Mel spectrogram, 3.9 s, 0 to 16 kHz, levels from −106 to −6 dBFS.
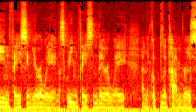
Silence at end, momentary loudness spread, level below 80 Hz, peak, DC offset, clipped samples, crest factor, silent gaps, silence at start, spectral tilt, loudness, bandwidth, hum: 0 s; 11 LU; -40 dBFS; -6 dBFS; 1%; under 0.1%; 20 dB; none; 0 s; -3 dB/octave; -25 LUFS; 16 kHz; none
